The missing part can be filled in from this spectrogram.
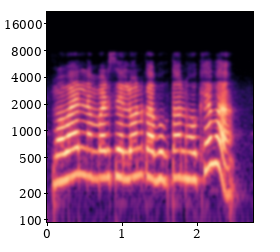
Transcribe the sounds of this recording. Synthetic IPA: moːbaːɪlnə̃mbəɾseloːnkabʱʊɡt̪ənɦokʰeba

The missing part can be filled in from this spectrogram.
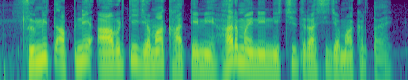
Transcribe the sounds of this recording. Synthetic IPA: sʊmɪt̪ɐpneʔaːʋɾt̪id͡ʒɐmakʰaːt̪emẽɦɐɾmɐɪnenɪʃt͡ʃɪt̪ɾaːsid͡ʒɐmakɐɾt̪aɦɛː

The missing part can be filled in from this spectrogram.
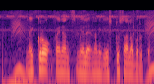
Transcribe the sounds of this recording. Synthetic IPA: mɐjkɾoːpʰɐjnaːnsme̞ːle̞nɐnɐɡeːʂʈusaːlɐbɐɾut̪ːe̞

